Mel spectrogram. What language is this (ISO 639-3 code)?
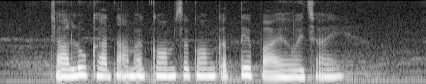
mai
